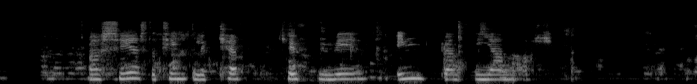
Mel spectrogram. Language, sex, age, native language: Icelandic, female, 18-19, Icelandic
